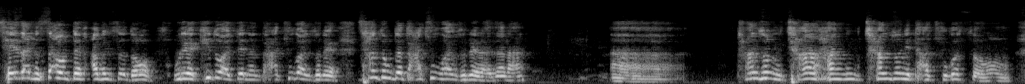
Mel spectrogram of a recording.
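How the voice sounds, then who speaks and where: High pitch from a woman, fairly slow in pace, with ordinary pitch variation. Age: 80s+. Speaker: missionary preacher. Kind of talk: sermon. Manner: animated.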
